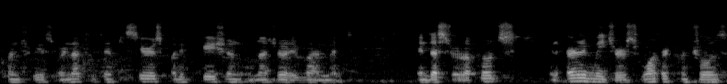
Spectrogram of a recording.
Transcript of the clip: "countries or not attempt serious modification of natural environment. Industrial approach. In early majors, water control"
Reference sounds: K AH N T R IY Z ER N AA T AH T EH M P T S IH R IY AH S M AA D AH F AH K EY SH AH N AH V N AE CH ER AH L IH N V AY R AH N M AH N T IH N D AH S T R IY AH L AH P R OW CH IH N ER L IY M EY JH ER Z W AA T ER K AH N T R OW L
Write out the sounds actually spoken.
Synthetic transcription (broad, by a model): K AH N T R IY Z ER N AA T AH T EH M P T S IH R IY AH S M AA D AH F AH K EY SH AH N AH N N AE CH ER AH L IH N V AY R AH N M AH N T IH N D AH S T R IY AH L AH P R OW S IH N ER L IY M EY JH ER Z W AA T ER K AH N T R OW L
